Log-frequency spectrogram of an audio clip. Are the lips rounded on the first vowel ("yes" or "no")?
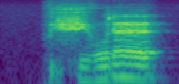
yes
